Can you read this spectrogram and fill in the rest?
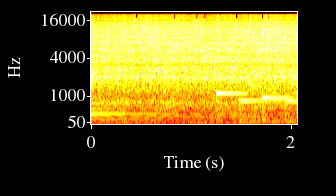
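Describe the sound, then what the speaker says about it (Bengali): Chicken pieces frying golden brown in oil for lemon pepper chicken, heard as a steady, close, even sizzle with no voices. "সব চিকেনগুলোই প্রায় 2 পিঠ ভাজা হয়ে গেছে গোল্ডেন করে, ব্রাউন করে"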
